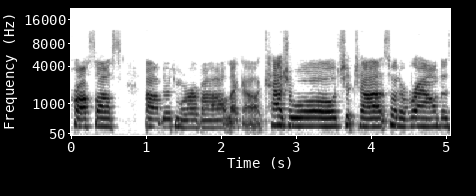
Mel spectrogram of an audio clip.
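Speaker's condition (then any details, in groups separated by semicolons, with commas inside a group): Hearing loss; bilateral, noticed about age 5, analog then digital hearing aids, right ear beyond aid benefit, left hearing aid; right cochlear implant at Johns Hopkins under a year ago, recognition 0% to 93%, considering left implant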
